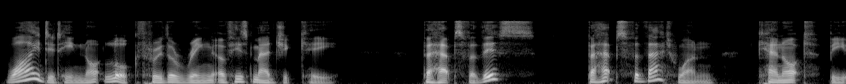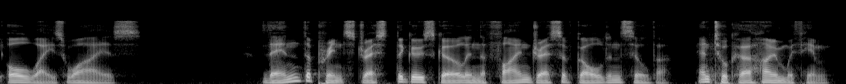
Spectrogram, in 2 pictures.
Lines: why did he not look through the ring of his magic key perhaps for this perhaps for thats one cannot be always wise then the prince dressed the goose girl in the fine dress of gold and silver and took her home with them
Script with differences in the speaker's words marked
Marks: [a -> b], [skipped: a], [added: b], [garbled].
why did he not look through the ring of his magic key perhaps for this perhaps for [thats -> that] one cannot be always wise then the prince dressed the goose girl in the fine dress of gold and silver and took her home with [them -> him]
